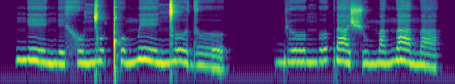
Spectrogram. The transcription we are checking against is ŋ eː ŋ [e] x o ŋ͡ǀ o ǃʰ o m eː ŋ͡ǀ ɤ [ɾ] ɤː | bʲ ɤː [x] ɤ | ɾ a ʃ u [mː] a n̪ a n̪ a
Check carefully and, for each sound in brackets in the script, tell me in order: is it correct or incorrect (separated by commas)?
correct, incorrect, incorrect, incorrect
